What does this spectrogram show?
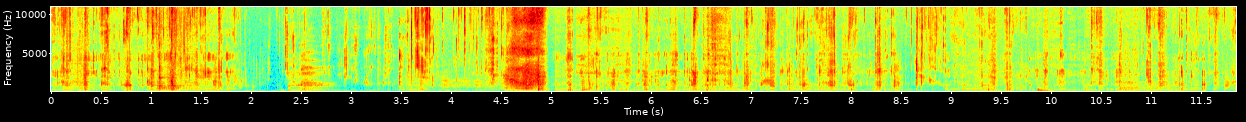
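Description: Close-miked chewing of spicy pork bulgogi and rice: wet mouth clicks, smacking and crunching, with a brief louder rush of noise about five seconds in.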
